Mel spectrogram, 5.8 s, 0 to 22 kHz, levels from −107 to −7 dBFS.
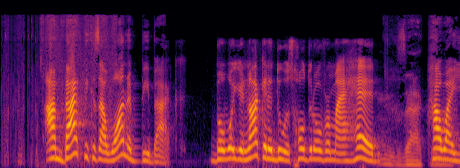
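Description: From 0.00 to 1.47 s the speech carries distortion, with hiss filling the pauses. This is likely a stuck bit, which differs from clipping because the quiet gaps turn noisy too.

At 1.69 to 1.80 s a short stall from a late packet holds the sound for about 78 ms, then resumes from the same point. Nothing is skipped, unlike a dropout.

From 2.10 to 4.84 s a call bitrate drop from 48 to 14 kbps makes the speech rough and watery. The bandwidth narrows from 20 kHz to 8 kHz, muffling the top end, and the lowest rate lasts about 1.4 s.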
